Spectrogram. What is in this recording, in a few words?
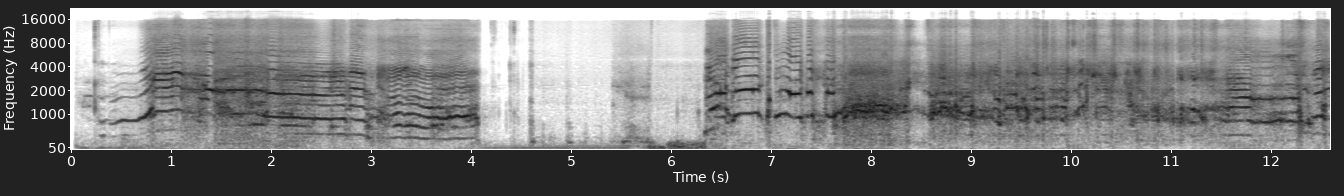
clown laughing and jumpin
